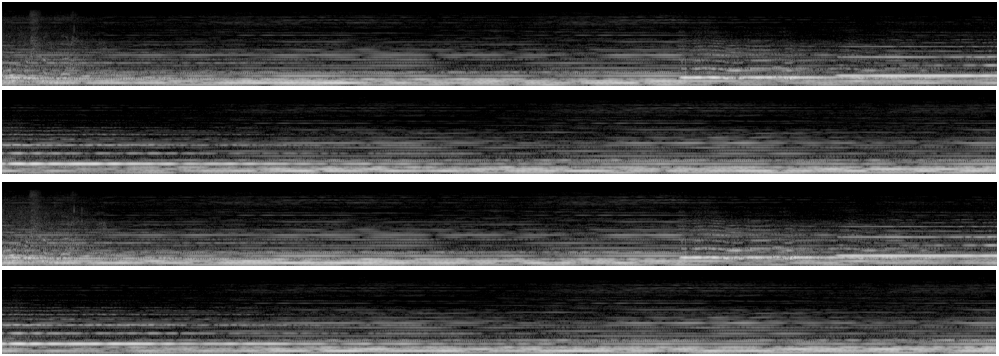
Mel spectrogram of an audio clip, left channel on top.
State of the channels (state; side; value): normal; both; correlation 0.86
